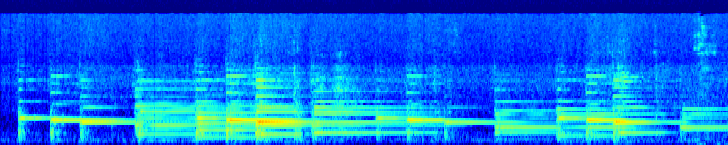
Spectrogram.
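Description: Background music on a keyboard, starting just after the beginning: a slow melody over chords, each note struck and left to fade.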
